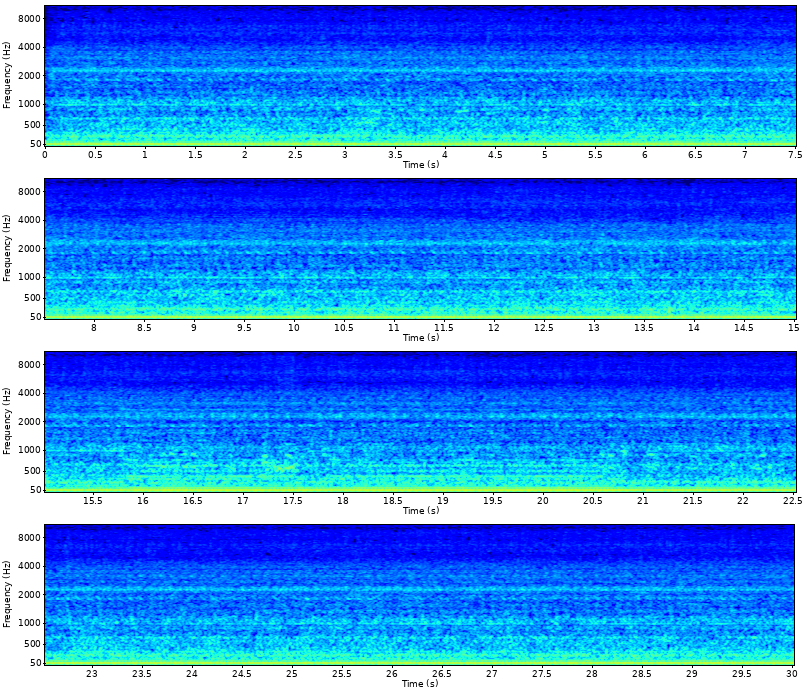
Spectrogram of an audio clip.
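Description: Bucket truck's engine idling steadily, keeping the boom's hydraulics running. About sixteen seconds in, an extra higher hum joins for about five seconds, then fades back to the plain idle.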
